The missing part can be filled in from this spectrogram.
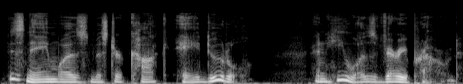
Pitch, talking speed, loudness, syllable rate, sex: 125 Hz, 155 wpm, -17 LUFS, 3.7 syllables/s, male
